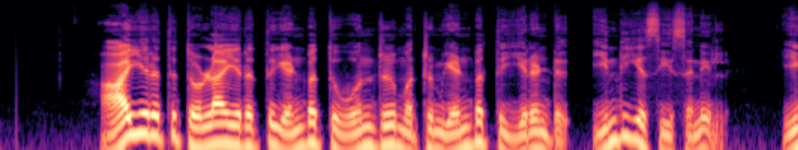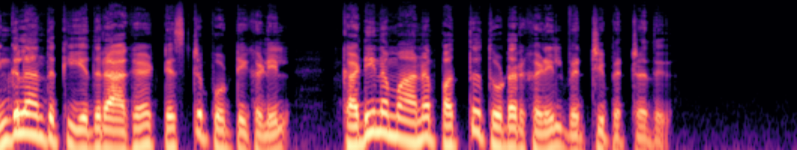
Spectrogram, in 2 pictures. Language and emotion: Tamil, neutral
